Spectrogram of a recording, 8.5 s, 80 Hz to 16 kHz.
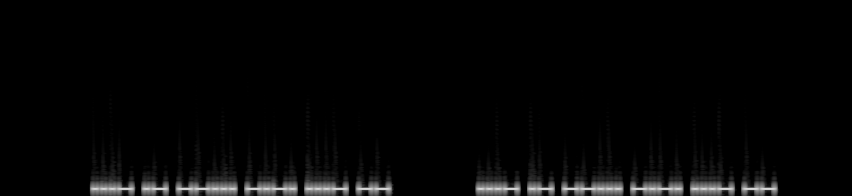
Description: Morse code, heard as a keyed tone, about 28 wpm, 700 Hz. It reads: VA7CVM VA7CVM
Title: DXCC-100 Call Signs - 6 Characters - Repeated 2x - 28wpm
